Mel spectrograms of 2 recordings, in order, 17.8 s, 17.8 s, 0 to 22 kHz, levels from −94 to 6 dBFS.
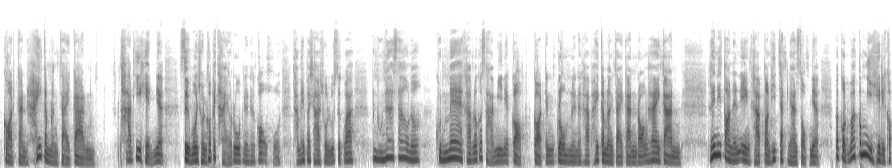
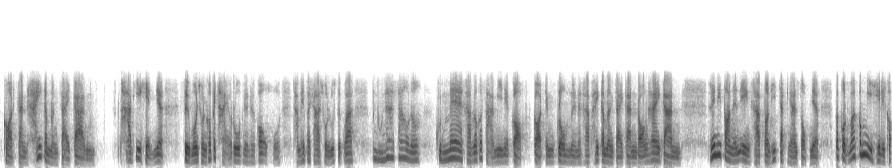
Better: first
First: none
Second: phone-call audio

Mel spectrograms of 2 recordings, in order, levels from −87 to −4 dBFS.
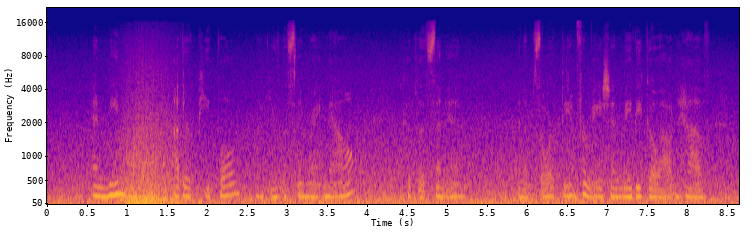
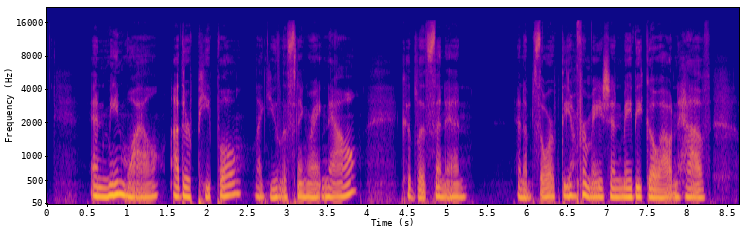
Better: second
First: wind noise on the microphone; heavy; 2 dB below the speech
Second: none

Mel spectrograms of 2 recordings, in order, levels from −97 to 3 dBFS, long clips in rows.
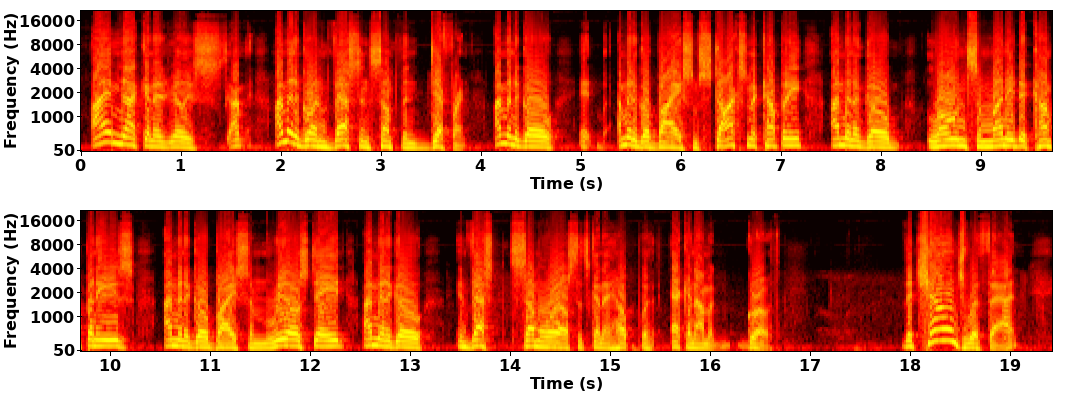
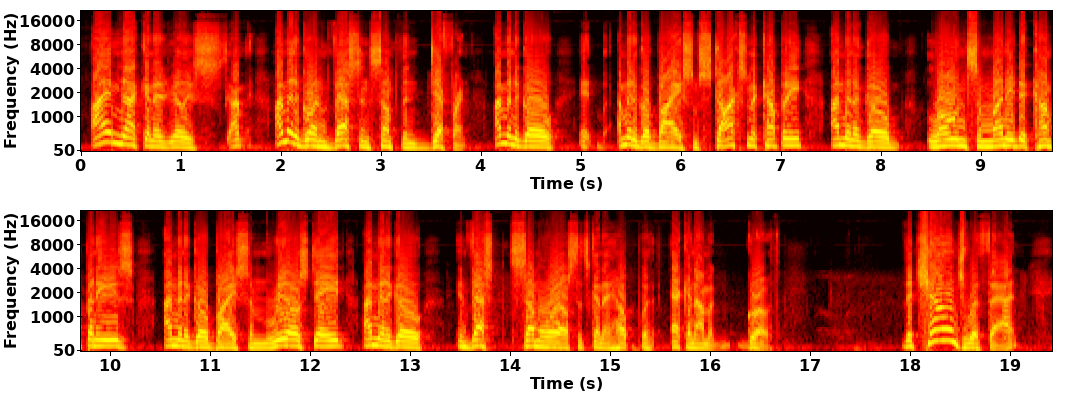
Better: neither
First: distortion; heavy; 17% of the sound clipped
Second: distortion; heavy; 17% of the sound clipped

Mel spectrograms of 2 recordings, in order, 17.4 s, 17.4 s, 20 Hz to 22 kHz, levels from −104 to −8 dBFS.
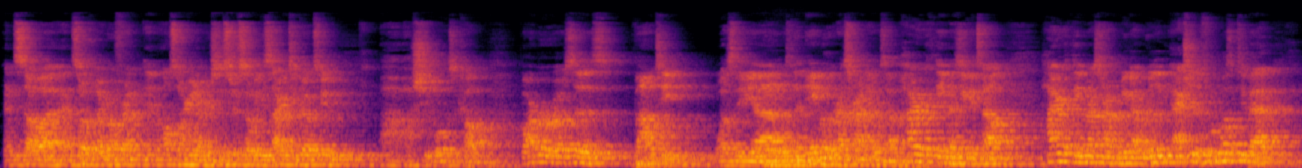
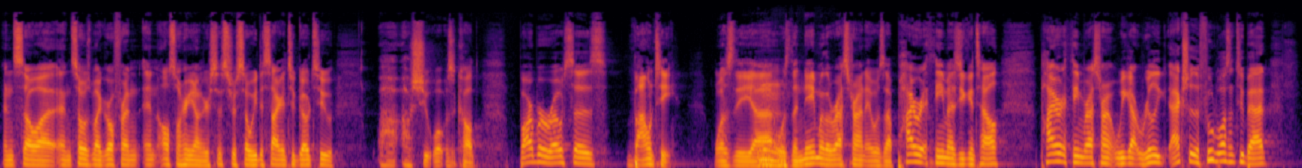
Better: second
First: off-mic speech; far // room echo; strong; dies away in 1.9 s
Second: none

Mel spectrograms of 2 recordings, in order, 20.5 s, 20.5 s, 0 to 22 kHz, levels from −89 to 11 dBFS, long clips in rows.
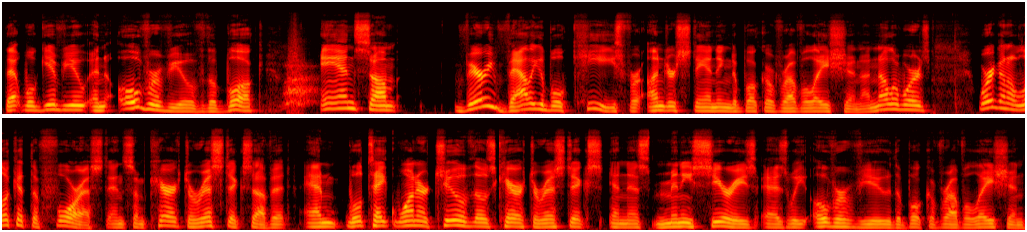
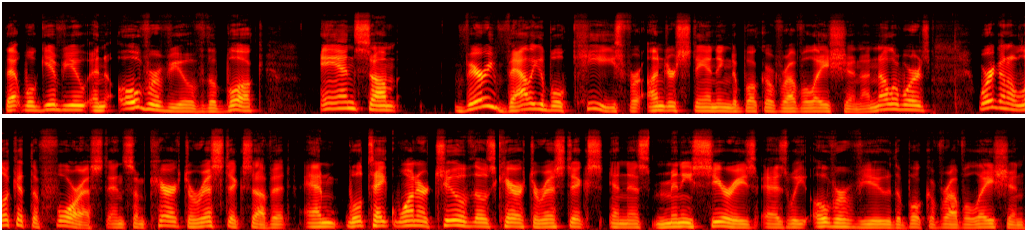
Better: second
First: dog barking; faint; at 3 s; peak 10 dB below the speech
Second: none

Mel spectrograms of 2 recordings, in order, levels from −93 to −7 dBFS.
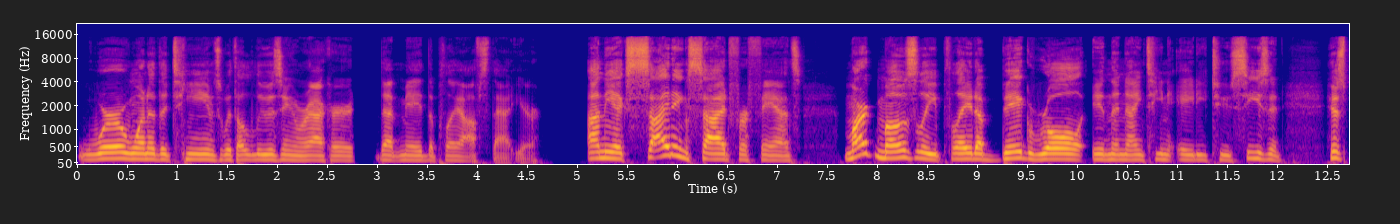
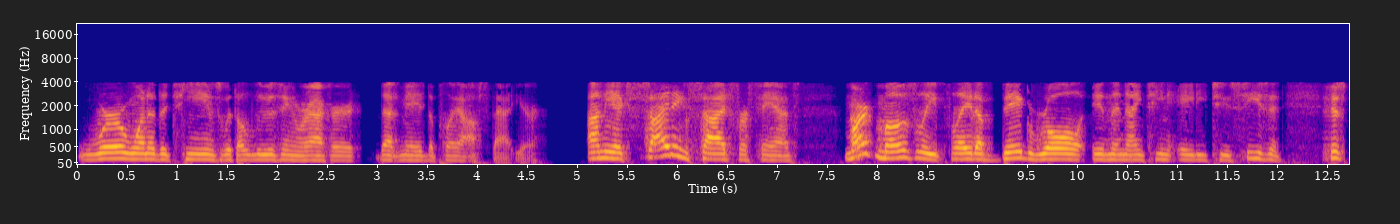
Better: first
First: none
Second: garbled, watery; badly; nothing above 4 kHz

